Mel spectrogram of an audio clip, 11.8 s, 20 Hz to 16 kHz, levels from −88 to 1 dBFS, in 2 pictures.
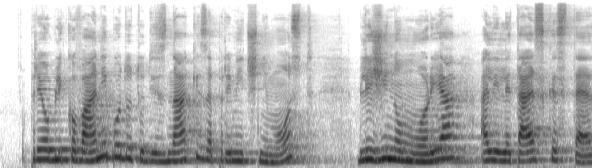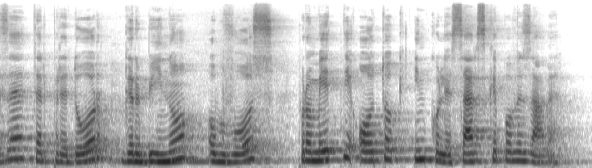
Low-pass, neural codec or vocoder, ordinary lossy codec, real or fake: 14.4 kHz; none; none; real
